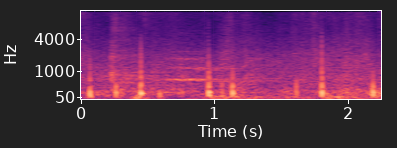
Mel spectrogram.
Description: female scream

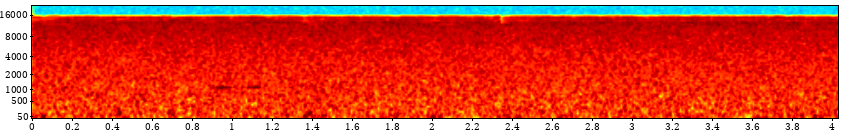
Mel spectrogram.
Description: whistle

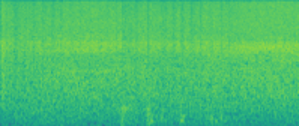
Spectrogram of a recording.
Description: Demonic laugh

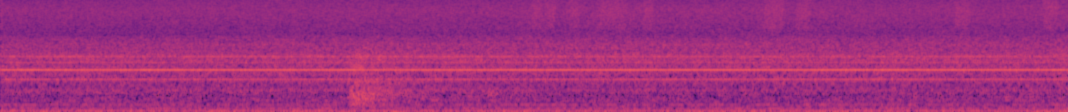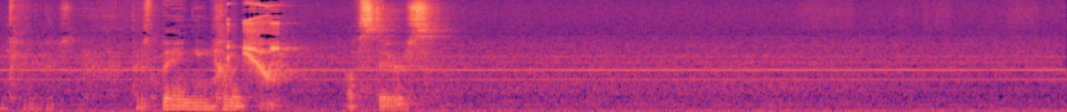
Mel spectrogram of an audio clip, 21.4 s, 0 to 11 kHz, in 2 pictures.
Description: old jail bang; CP old jail july 16th

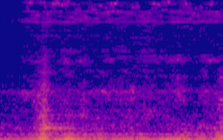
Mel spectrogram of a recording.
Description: baby noise cleaned up

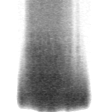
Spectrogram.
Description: energy draw growl

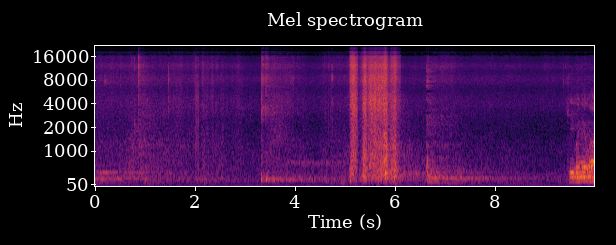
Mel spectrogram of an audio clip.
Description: thud then yell

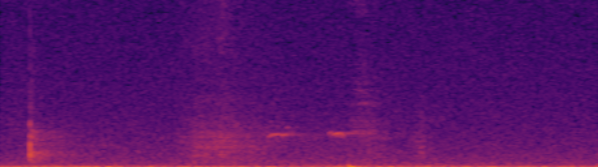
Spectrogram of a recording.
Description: bang whistle

